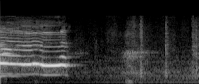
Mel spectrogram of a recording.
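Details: Unhappy Baxter, a cat getting a flea bath, gives a steady, loud, slightly falling meow lasting over half a second, then quiet with faint splashing and handling noises.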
